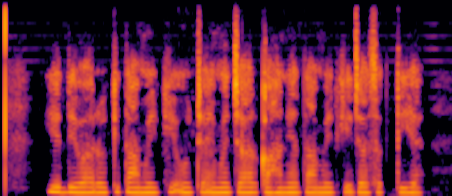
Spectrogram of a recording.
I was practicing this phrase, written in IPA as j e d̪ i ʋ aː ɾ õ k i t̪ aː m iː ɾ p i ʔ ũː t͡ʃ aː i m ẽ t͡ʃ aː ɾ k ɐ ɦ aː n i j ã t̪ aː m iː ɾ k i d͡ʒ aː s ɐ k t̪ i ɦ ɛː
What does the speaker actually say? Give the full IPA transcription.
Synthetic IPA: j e d̪ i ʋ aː ɾ õ k i t̪ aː m iː ɾ k i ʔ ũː t͡ʃ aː i m ẽ t͡ʃ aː ɾ k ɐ ɦ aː n i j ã t̪ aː m iː ɾ k i d͡ʒ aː s ɐ k t̪ i ɦ ɛː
